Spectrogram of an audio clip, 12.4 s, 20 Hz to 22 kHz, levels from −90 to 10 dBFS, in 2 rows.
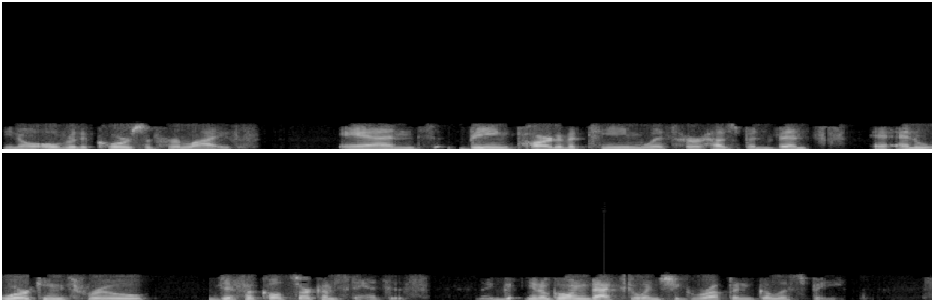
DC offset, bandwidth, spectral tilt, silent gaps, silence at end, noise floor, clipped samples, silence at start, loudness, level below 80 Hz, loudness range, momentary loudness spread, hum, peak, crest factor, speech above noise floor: under 0.1%; 4.1 kHz; -10 dB/octave; none; 0.65 s; -64 dBFS; under 0.1%; 0.05 s; -24 LUFS; -66 dBFS; 2 LU; 16 LU; none; -2 dBFS; 22 dB; 40 dB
